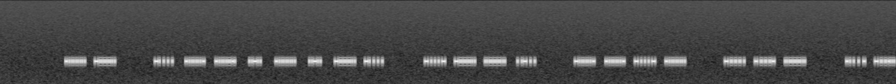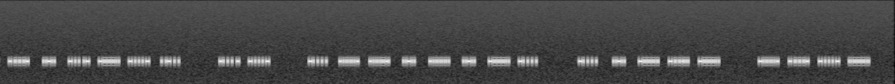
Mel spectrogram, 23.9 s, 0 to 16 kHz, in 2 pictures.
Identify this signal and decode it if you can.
Hellschreiber (Feld-Hell, 122.5 baud), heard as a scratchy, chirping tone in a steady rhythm, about 1010 Hz. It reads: CE LOGICIEL NEST DONC PAS VRAIMENT UN LOGICIEL LIBRE DANS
